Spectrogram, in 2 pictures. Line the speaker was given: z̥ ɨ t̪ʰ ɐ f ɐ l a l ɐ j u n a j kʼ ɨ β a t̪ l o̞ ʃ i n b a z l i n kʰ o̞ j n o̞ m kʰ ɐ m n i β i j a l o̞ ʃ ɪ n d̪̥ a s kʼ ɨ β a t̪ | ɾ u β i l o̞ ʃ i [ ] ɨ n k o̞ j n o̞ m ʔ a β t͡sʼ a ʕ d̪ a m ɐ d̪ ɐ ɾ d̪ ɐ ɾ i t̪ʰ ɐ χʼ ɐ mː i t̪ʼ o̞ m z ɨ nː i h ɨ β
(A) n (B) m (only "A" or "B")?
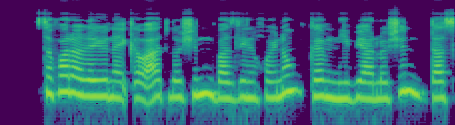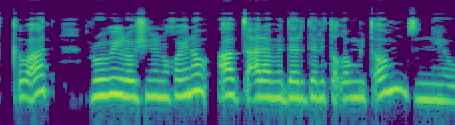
A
